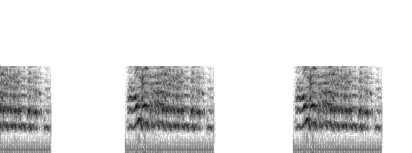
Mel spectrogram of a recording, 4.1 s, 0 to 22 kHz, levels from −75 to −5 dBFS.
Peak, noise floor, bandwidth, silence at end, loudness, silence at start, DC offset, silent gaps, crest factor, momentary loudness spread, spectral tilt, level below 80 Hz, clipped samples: -2 dBFS; under -90 dBFS; 4.6 kHz; 0.3 s; -16 LUFS; 0 s; 0.2%; 0.54-1.23 s, 2.18-2.91 s; 16 dB; 19 LU; 2.5 dB/octave; -44 dBFS; under 0.1%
